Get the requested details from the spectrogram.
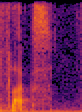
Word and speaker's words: Flachs: Um, it's my first name and last name, so Amandine Flachs.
